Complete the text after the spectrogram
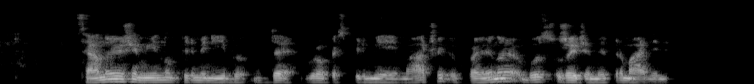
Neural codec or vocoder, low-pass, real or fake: none; 10.8 kHz; real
